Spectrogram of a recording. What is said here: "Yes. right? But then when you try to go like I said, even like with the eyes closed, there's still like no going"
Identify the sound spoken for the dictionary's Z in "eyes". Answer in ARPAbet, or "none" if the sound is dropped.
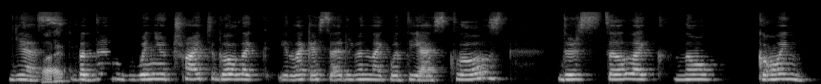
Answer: S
